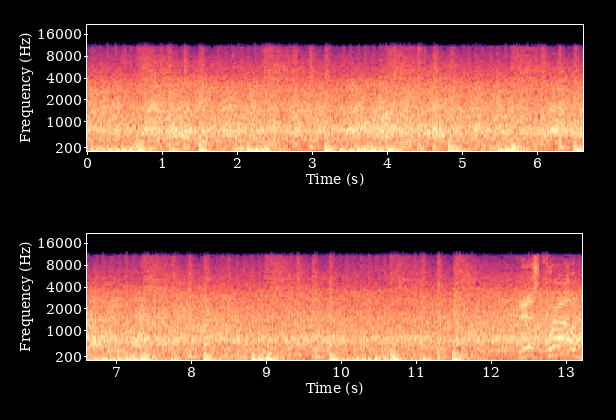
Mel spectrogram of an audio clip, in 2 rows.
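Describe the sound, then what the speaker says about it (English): Loud, steady roar of a large college football stadium crowd, building through a 3rd-and-long play, with a commentator talking over it throughout. "This crowd knows when to bring it."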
